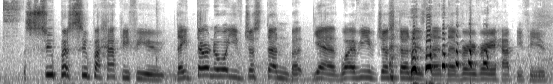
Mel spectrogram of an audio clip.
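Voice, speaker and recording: A man's voice: sits high, huge pitch swings, brisk. A man giving chatty, emphatic co-commentary on a video game speedrun, explaining it casually and repeating words for stress. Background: video game music.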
